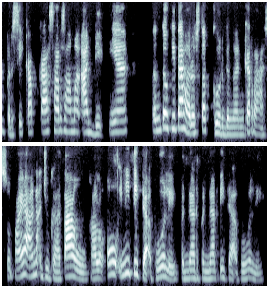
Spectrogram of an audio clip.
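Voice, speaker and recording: A woman with a medium-pitched voice gives a parenting talk, explaining patiently in a warm teaching tone and often closing points with a short "gitu ya" tag question. The recording is dry, dull, and lo-fi.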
